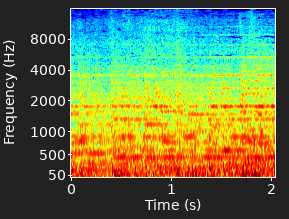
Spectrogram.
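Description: Background music: held melodic tones over a steady low accompaniment.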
